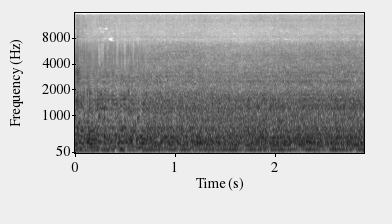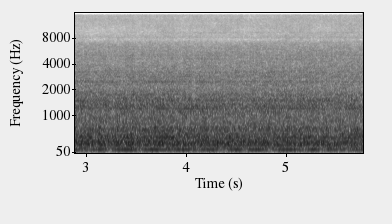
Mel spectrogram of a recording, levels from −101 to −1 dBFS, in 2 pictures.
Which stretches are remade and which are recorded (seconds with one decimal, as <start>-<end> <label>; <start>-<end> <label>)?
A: 0.0-0.7 remade; 0.7-5.8 recorded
